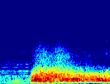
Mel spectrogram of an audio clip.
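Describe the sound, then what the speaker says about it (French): A sudden deep boom erupts after a quiet moment in the game Man of Medan, then a sustained low rumbling roar that stays loud to the end. "C'est quoi cette explosion?"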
